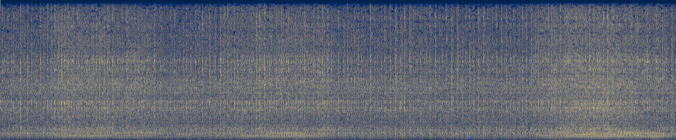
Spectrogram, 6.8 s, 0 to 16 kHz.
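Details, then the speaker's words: Echo PB-250LN handheld two-stroke blower after fresh fuel and carburetor adjusting screw turned left: picks up cleanly on each throttle blip, pitch rising and falling smoothly without bogging; repair successful. "Oh all right I think that was a ticket changing out the fluid then exposing that little adjusting screw getting it adjusted just right looks like it's working just fine"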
